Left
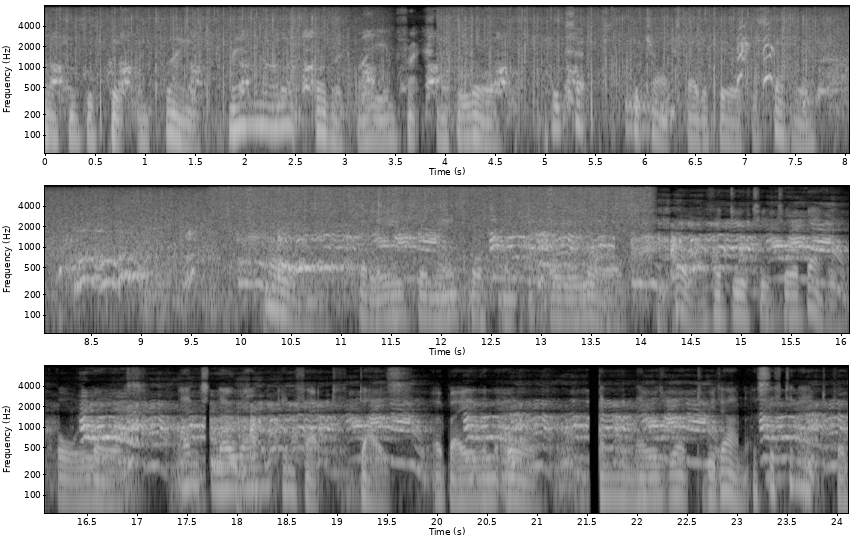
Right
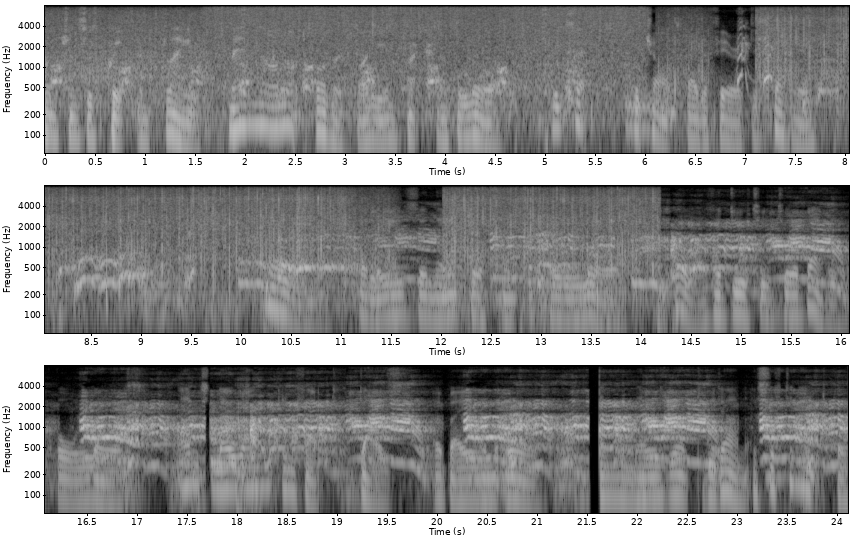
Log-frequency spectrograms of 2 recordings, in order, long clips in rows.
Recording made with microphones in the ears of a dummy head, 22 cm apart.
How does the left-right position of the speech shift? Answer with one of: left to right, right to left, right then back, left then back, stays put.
right to left.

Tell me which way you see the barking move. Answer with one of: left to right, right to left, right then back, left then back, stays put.
left to right.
